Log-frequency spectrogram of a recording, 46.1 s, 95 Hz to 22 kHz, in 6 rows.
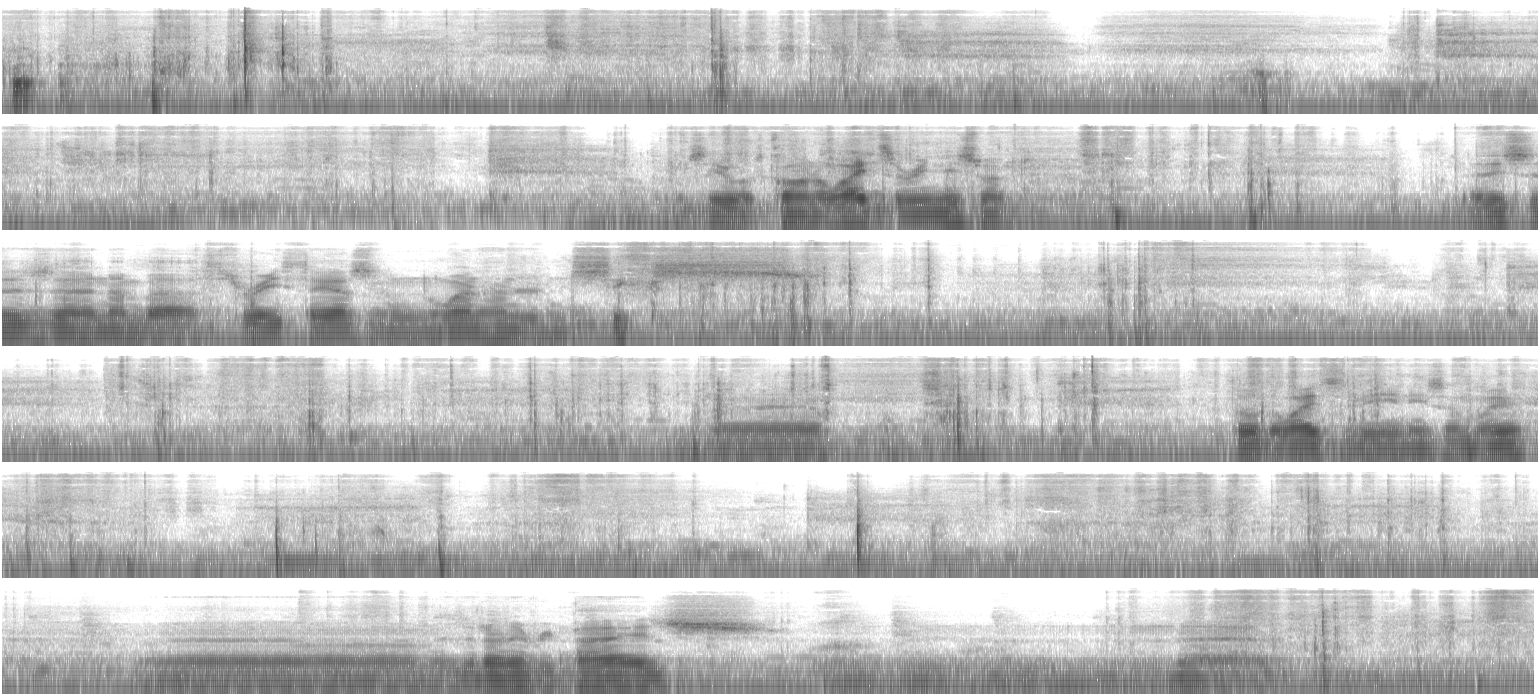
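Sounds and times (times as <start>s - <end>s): paper pages rustling: 0.0s - 5.2s, 6.9s - 16.9s, 17.7s - 38.7s, 44.0s - 46.0s.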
